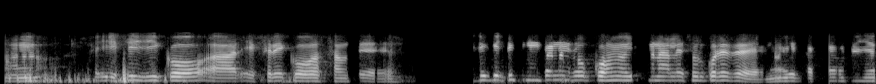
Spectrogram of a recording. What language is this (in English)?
Santali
